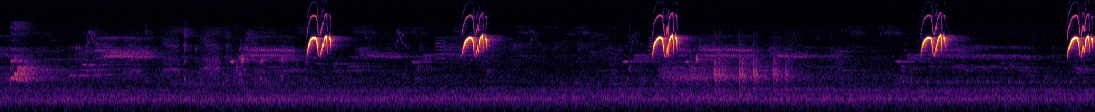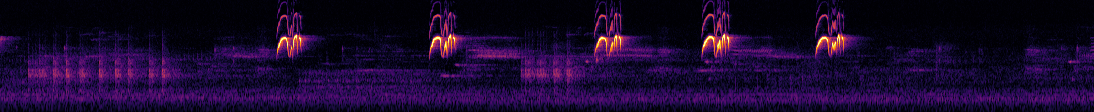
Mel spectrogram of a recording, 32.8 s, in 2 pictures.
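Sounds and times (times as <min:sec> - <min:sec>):
other birds chirping and twittering: 0:03.5 - 0:05.0, 0:06.6 - 0:07.4, 0:09.7 - 0:10.4, 0:13.7 - 0:14.3, 0:16.0 - 0:16.4, 0:20.5 - 0:21.0, 0:22.9 - 0:23.4, 0:25.3 - 0:26.3, 0:26.9 - 0:27.6, 0:28.6 - 0:29.2
Eastern phoebe fee-bee song: 0:13.8 - 0:14.2, 0:20.6 - 0:21.0, 0:25.4 - 0:25.8, 0:27.0 - 0:27.4, 0:28.7 - 0:29.2.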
